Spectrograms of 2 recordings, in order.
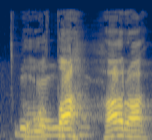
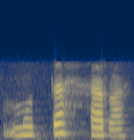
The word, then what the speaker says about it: مطهرة: صحف مكرمة مرفوعة مطهرة মুতাহহারা হারফে তশদীদ না নি দুইটা হা উচ্চারণ করা লাগবে নাইলে একটার উচ্চারণ বাদ যাইব কি মারফুয়াতিম মুতাহ মুতাহহারা জি ফি সুহুফিম মুকাররামা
